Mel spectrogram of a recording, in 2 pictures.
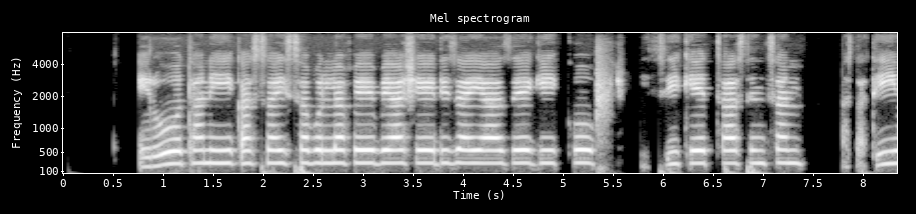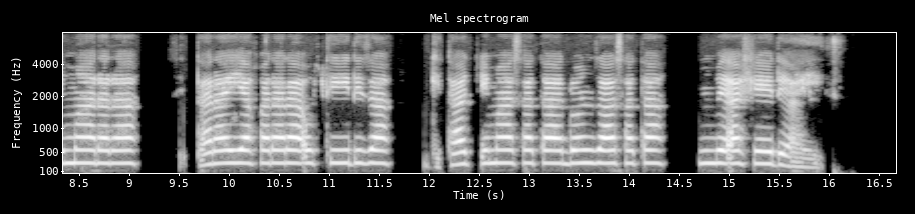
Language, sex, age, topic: Gamo, female, 25-35, government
